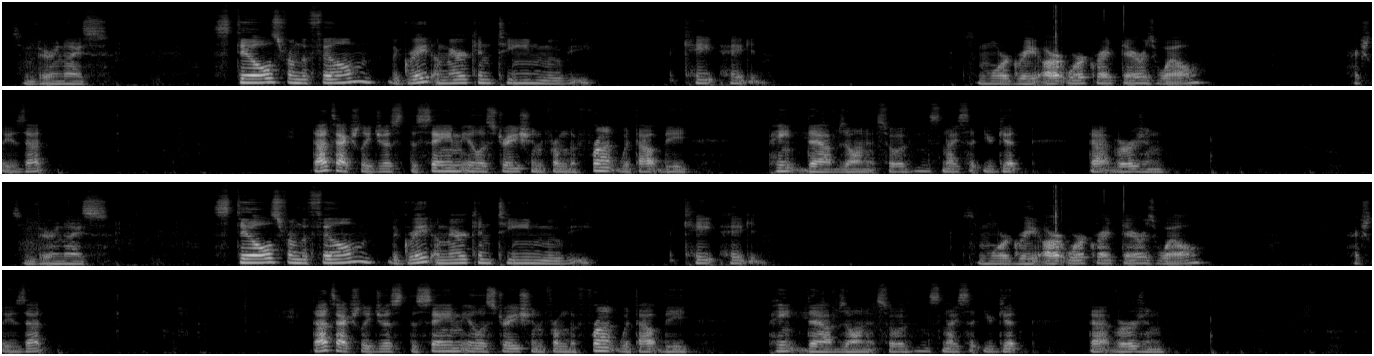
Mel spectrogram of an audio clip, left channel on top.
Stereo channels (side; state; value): both; normal; correlation 0.62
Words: Some very nice stills from the film, The Great American Teen Movie, by Kate Hagen. Some more great artwork right there as well. Actually, that's actually just the same illustration from the front without the paint dabs on it. So it's nice that you get that version.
